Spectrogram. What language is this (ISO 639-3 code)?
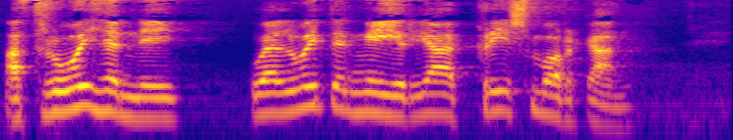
cym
